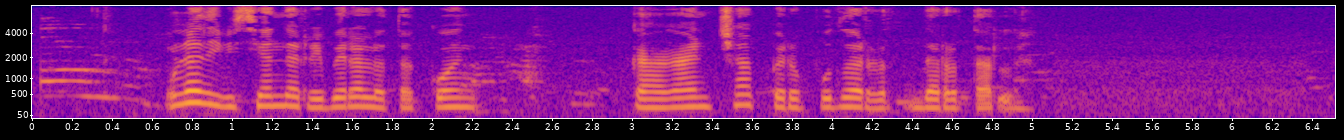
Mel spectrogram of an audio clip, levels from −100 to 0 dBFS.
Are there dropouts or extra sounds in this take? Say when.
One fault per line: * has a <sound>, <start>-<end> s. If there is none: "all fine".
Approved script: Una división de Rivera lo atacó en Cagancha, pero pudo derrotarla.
all fine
